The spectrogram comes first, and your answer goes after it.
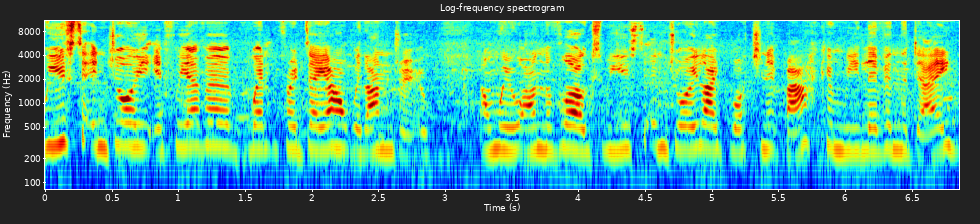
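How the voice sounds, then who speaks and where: A loud, fairly quick voice amid noticeable background noise and audible room echo. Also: woman. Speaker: travel vlogger; vet nurse. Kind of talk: live stream chat. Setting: restaurant, live stream.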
